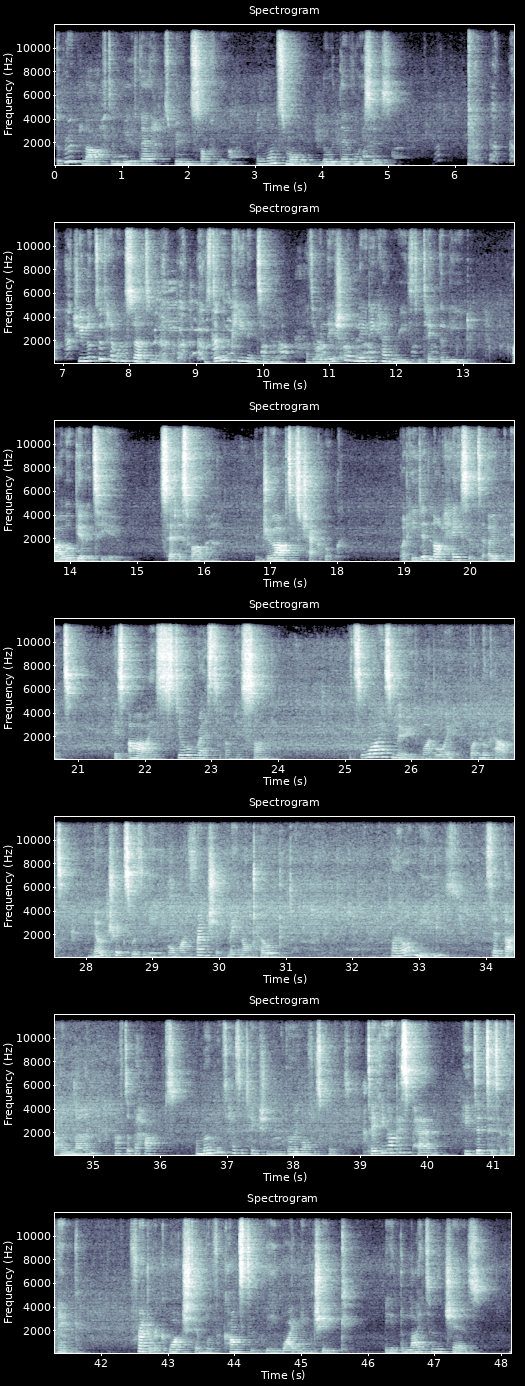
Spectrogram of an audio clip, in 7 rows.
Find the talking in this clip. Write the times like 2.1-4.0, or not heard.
0.0-5.0, 7.2-23.9, 25.1-31.0, 32.5-48.1.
